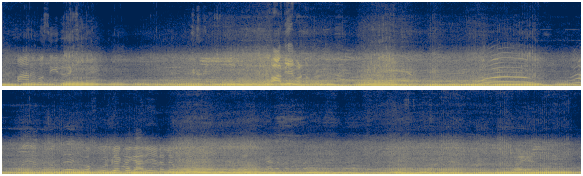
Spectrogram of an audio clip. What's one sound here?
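Motorcycle engines rev loudly, rising and falling in pitch.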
